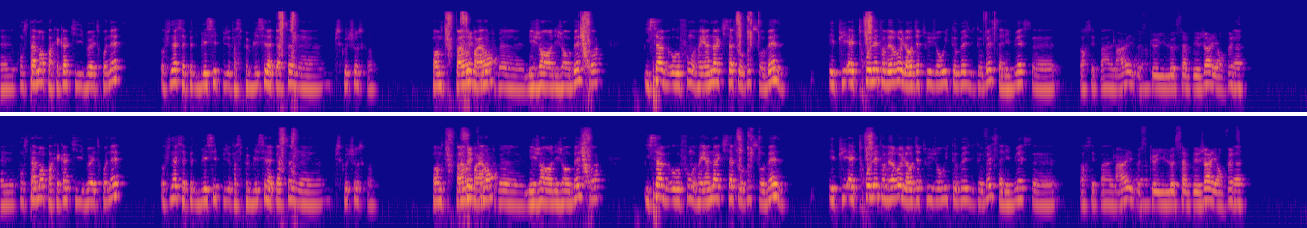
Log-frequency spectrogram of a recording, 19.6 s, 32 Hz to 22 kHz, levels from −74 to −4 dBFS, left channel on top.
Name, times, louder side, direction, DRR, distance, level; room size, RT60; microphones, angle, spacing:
voice 1, 0.0-1.8 2.4-5.6 6.5-9.0 9.7-11.7 12.4-15.9 16.2-17.2 18.5-18.6, left 1 dB, 30° left, 0.7 m, -32 dB
sound 1, 4.1-4.5 6.7-7.0 8.7-8.9 9.5-9.6 11.0-11.4 12.9-13.2 14.7-14.9, left 7 dB, 85° left, 0.5 m, -31 dB
voice 2, 6.9-7.5 16.7-18.6, right 2 dB, 45° right, 0.6 m, -33 dB
2.8 x 2.5 x 3.3 m
head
